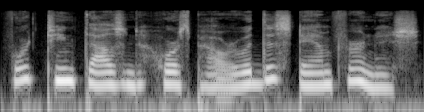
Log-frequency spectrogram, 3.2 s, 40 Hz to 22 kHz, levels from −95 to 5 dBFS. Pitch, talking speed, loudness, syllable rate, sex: 200 Hz, 130 wpm, -15 LUFS, 4.2 syllables/s, female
